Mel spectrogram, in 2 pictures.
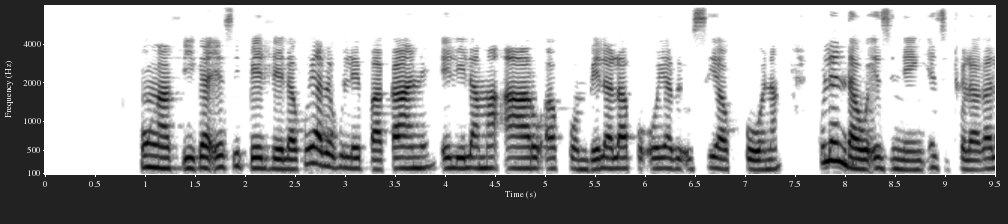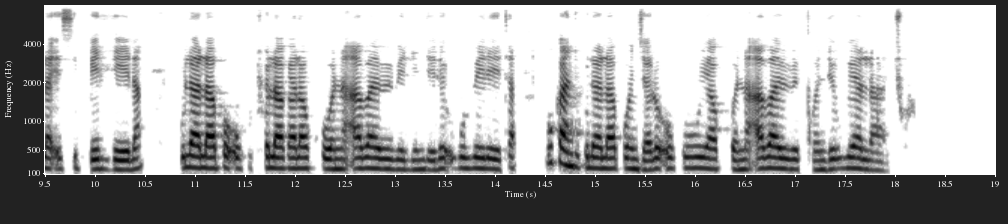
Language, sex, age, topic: North Ndebele, male, 36-49, health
